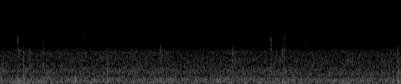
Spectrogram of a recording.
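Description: Faint, irregular footsteps on a cliff path over a steady hush of distant surf.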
